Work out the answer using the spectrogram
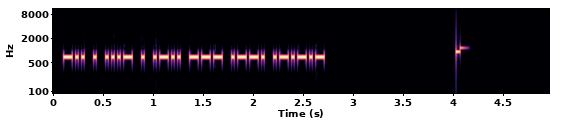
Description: Morse code, heard as a keyed tone, about 40 wpm, 700 Hz. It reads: DEVELOP.
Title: Sentences from Top 1000 Words - Review Part 3 - 40wpm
